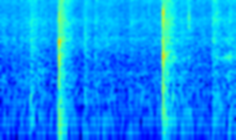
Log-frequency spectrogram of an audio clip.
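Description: Two short, sharp clicks about a second apart in otherwise near silence.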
